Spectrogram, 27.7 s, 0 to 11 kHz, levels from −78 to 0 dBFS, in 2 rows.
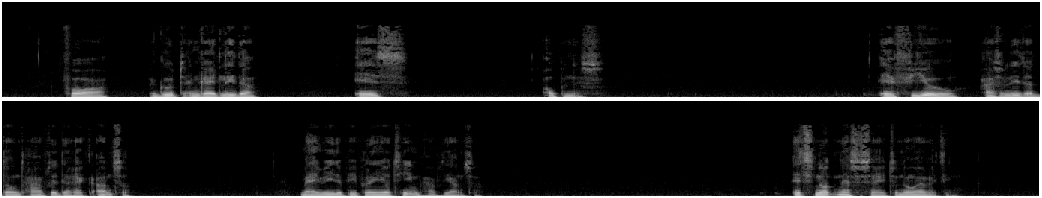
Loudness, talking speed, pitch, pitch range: -28 LUFS, 70 wpm, 100 Hz, 95-110 Hz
